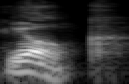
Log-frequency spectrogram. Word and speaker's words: yolk: YOLK, ইয়ক মানে কুসুম, এখানেও এল লেটারটি silent থাকবে, কারণ এল এর পরে কে আছে।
